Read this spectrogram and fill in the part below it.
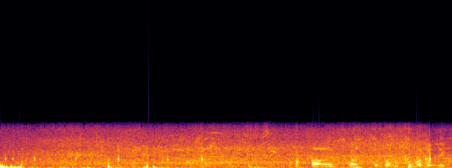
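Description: Gentle waves wash onto a beach.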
